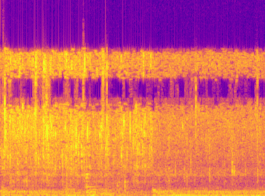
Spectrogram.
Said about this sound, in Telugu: ములక్కాయ ముక్కలు వేసేసాము. ఇది కొద్దిగా ఫ్రై అవ్వాలండి ములక్కాయ ముక్కలు.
